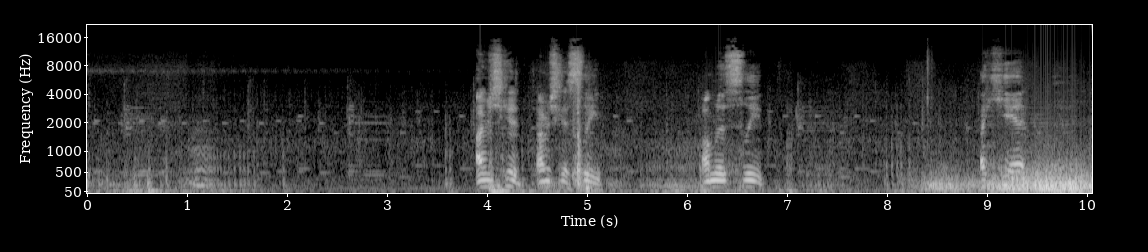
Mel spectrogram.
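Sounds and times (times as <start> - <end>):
low background rumble: 4.0 - 10.0.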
